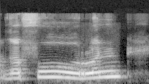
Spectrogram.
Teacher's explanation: ये फू लंबा हुआ और फिर र गफूरून ये फूलुन के वजन पर है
